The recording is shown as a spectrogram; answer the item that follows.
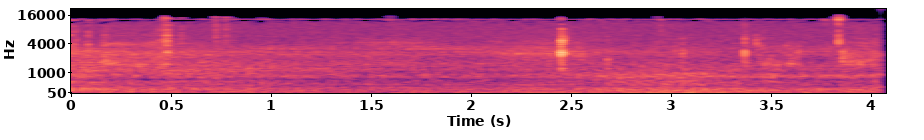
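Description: Steady low rumble inside a car cabin, with a few faint clicks.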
